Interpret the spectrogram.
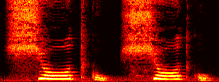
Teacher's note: huruf sy sama seperti sh tapi lebih lebih dengan tenaga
